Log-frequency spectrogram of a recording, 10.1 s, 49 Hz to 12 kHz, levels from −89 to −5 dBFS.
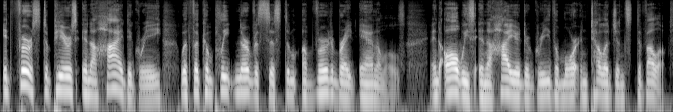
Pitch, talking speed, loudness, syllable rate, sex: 110 Hz, 150 wpm, -20 LUFS, 4.9 syllables/s, male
